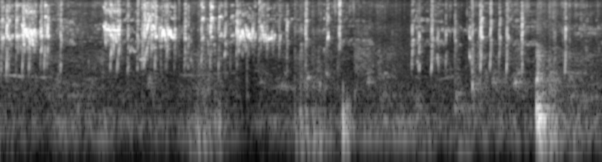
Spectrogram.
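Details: Chirping parrots: clusters of sharp, high tweets come in busy bursts, then thin out briefly before resuming. Two soft low thumps are also heard.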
